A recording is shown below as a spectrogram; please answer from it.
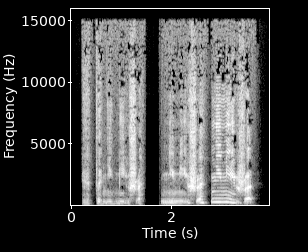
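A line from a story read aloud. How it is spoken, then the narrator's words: Anguished sob. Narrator (Russian): надрывно всхлипнула Ирина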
